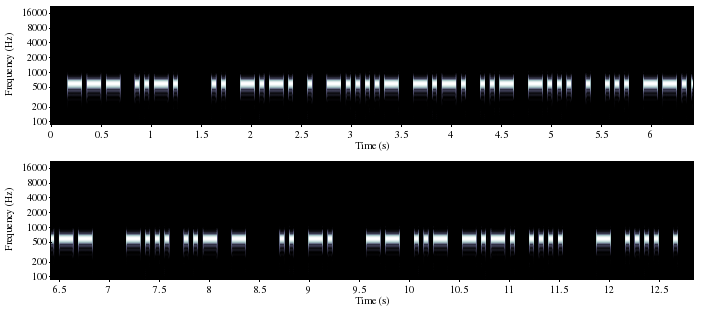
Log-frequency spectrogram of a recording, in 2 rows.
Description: Morse code, heard as a keyed tone, about 25 wpm, 600 Hz. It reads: OF ICE-CUBES, BUT IN MUCH THE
